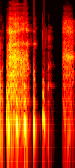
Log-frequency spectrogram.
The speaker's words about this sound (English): Right. Yeah, you're not allowed to cough. No. Coughing. No. Coughing is forbidden. Don't cough.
